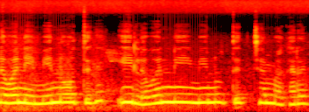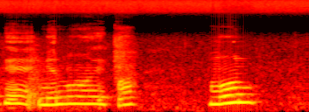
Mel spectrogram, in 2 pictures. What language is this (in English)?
Kalenjin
